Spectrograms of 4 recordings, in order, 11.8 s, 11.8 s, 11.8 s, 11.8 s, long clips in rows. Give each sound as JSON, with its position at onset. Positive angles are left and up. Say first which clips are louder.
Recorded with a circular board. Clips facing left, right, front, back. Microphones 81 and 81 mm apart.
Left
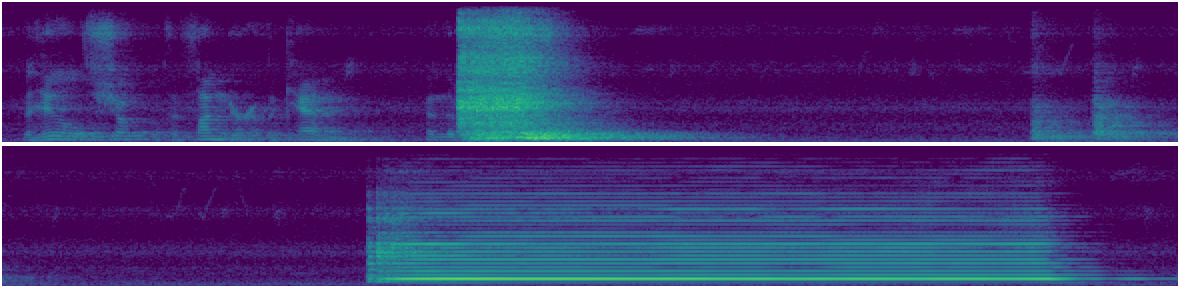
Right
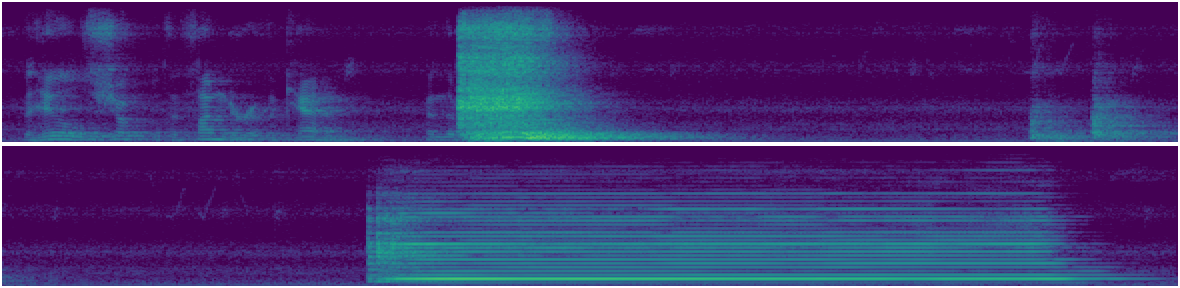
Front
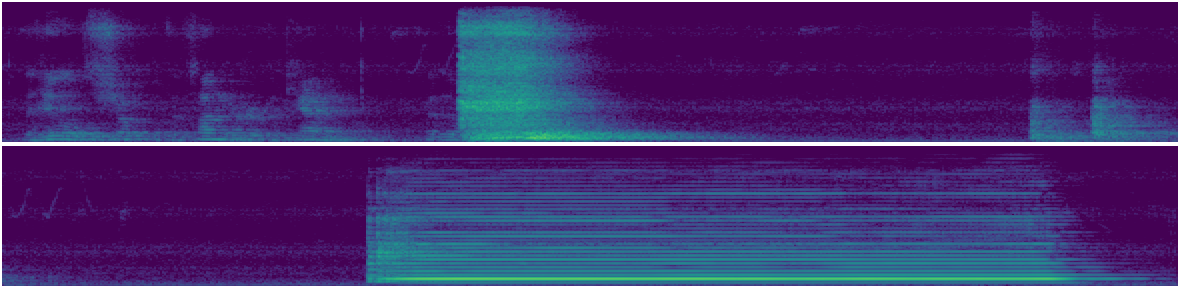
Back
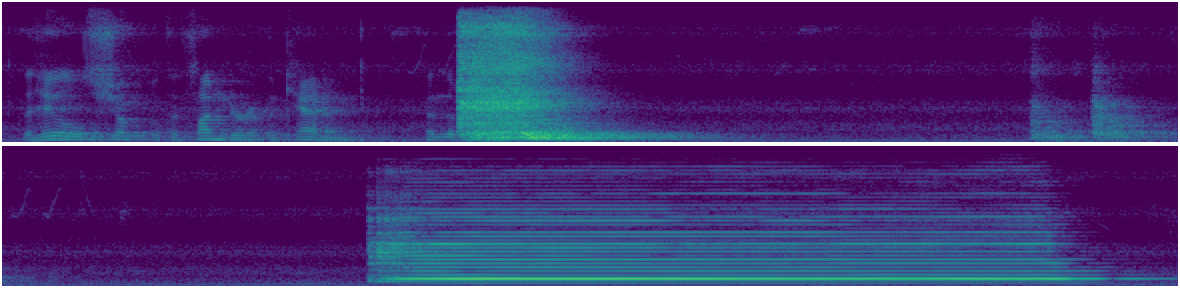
{"t": 0.1, "sound": "a man speaking", "louder": "right 1 dB, back 5 dB", "azimuth_deg": 175, "distance_m": 0.8}
{"t": 2.3, "sound": "a drill", "louder": "left 1 dB, even", "azimuth_deg": -170, "distance_m": 2.5}
{"t": 5.1, "sound": "knocking", "louder": "right 1 dB, front 2 dB", "azimuth_deg": -60, "distance_m": 2.0}
{"t": 7.7, "sound": "a violin", "louder": "left 5 dB, front 6 dB", "azimuth_deg": 20, "distance_m": 1.2}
